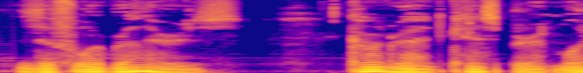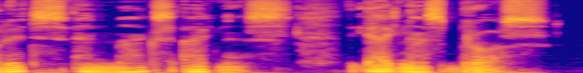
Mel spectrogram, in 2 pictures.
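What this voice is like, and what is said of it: Attempted Scandinavian-style accent lilt. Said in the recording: “I was really going for sort of a Nordic, Scandinavian-style lilt there. I'm sure I fell flat on my face”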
